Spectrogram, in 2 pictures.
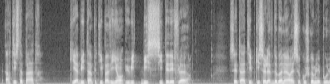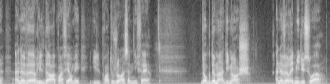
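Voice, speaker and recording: A deep male voice as the shadowy mastermind of a vintage radio crime play. He is cold and precise, laying things out in a measured, matter-of-fact way. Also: fairly bright tone. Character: cold, mysterious male mastermind hiring a killer. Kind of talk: 1960s French radio drama acting.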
